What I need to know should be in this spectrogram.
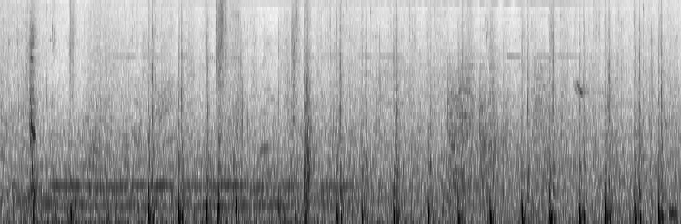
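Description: Footsteps thud on rooftops.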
